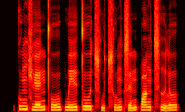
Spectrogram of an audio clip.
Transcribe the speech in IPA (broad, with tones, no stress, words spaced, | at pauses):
kʊ˥ŋɕɥɛ˧˥nt̪ʰo˧˥ʊ̯pwe˧˥ɪ̯ t̪o˥ʊ̯t͡sʰu˨˩t͡sʰʊ˧˥ŋ t͡sə˧˥n pɑ˥ŋt͡sʰɹ̩˥˩lɤ˥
